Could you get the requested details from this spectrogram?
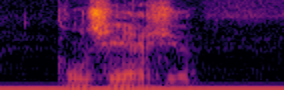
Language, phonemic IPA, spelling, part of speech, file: Dutch, /kɔnˈʒɛr.ʒə/, conciërge, noun, Nl-conciërge.ogg
- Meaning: concierge, janitor (one who attends to the maintenance of a building and provides services to its tenants and guests)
